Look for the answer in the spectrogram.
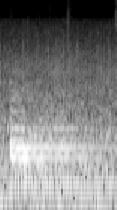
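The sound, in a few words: rain ambience in video game Coffee Talk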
